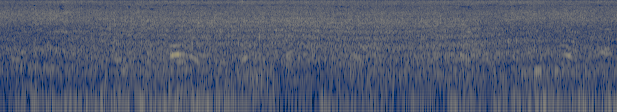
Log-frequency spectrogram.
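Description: A fountain splashes and gurgles nearby.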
